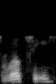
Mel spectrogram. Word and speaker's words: Wiltse: And then your last name is spelled My last name is Wiltsy.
